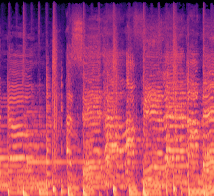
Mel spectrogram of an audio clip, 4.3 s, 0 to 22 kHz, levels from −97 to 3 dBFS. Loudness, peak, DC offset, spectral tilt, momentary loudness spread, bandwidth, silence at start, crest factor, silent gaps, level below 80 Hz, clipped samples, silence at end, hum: -12 LUFS; 0 dBFS; under 0.1%; -4.5 dB/octave; 4 LU; over 20 kHz; 0 s; 12 dB; none; -20 dBFS; under 0.1%; 0 s; none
